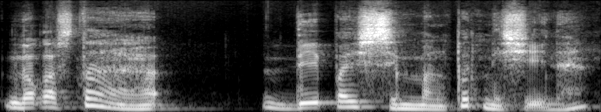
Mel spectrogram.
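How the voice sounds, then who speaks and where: A hardworking, easygoing family man in a radio drama. His mid-pitched voice moves widely up and down, with expressive, drawled interjections. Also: measured pace, slightly rough. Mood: concerned.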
